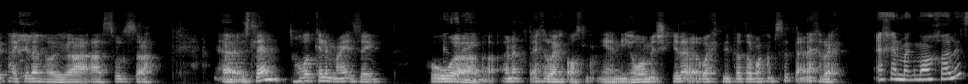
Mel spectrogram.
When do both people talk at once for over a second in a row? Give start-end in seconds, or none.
none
